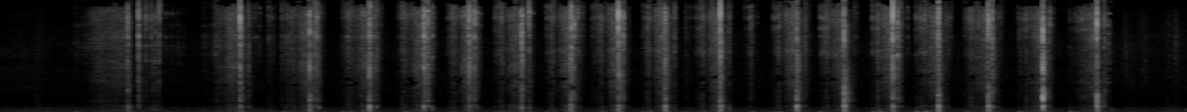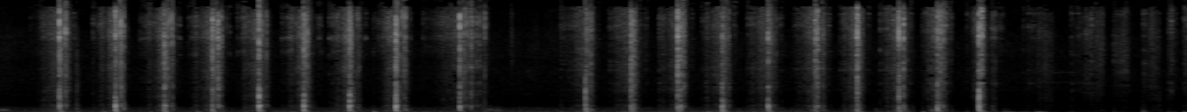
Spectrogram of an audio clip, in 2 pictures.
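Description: Large kitchen knife slicing and chopping through kinetic sand, each cut a sharp click, about two a second. The cutting pauses briefly twice and stops shortly before the end.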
